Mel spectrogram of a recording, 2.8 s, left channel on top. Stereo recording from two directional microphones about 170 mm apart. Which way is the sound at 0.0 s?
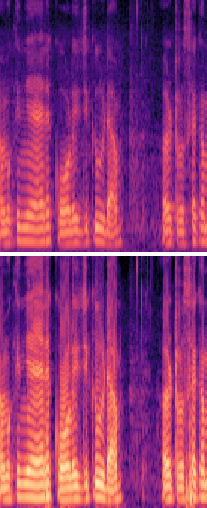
40° right (ahead or behind).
